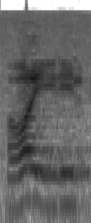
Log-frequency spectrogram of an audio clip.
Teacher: غین یا لین ہوگی یا ساکن سے پہلے غین کے اوپر زبر کی حرکت ہے، اس لیے یا لین ہوگی۔ یا لین کو نرم آواز کے ساتھ جلدی ادا کریں اور معروف پڑھیں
